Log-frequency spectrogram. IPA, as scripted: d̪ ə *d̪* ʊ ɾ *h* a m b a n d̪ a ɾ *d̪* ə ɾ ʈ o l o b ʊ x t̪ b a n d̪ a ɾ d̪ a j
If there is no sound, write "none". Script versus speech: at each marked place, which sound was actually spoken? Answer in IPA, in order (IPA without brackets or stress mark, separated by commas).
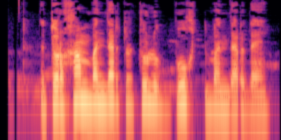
t̪, x, t̪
